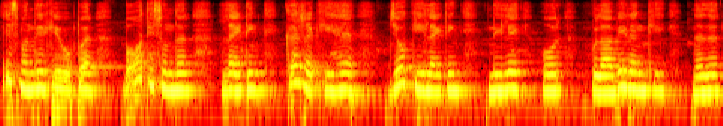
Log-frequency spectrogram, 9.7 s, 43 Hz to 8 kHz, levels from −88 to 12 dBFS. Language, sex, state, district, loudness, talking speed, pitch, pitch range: Hindi, female, Chandigarh, Chandigarh, -14 LUFS, 120 wpm, 190 Hz, 180-200 Hz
